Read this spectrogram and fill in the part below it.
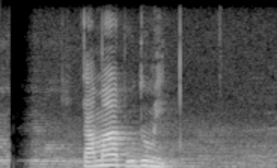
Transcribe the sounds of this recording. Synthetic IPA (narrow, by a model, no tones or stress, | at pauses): t̪amaːpud̪umi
